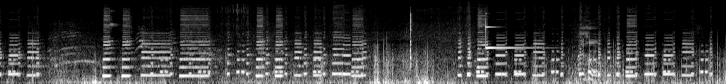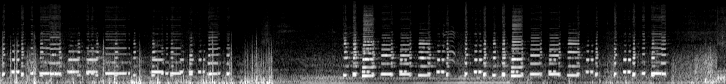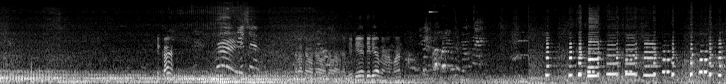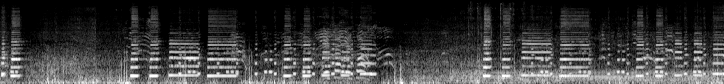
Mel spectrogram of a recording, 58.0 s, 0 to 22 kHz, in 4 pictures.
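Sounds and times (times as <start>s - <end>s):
melodic vehicle horn: 0.0s - 1.2s, 2.0s - 19.6s, 21.3s - 28.0s, 39.6s - 44.2s, 46.1s - 51.2s, 53.0s - 58.0s
vehicle engine running: 1.8s - 37.3s, 38.3s - 58.0s.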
